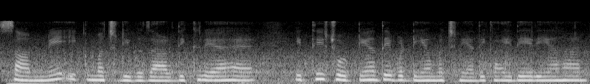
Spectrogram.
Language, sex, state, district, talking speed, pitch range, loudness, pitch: Punjabi, female, Punjab, Pathankot, 160 wpm, 185-205 Hz, -13 LUFS, 190 Hz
